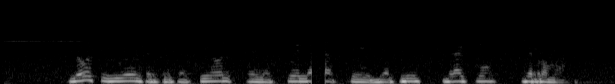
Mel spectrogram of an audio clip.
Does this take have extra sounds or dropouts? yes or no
yes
